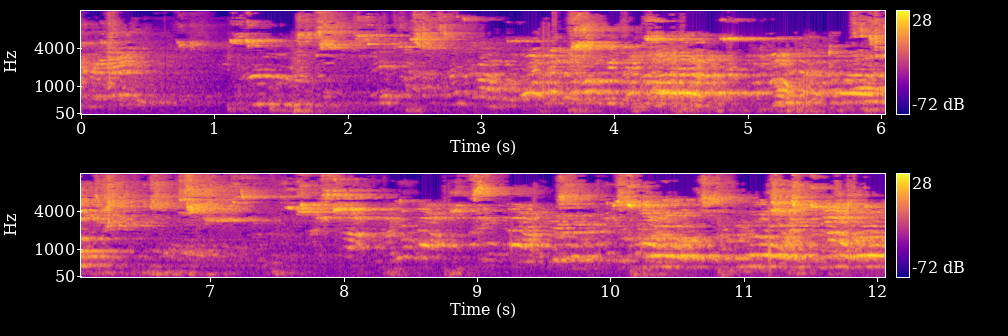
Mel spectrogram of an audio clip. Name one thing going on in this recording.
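Young men shout to each other across an echoing gym.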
